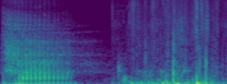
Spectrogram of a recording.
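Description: A man's short, low, rough groan, then from just over a second in, a run of rustling, clicks and thumps from a clip-on lavalier microphone being handled.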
